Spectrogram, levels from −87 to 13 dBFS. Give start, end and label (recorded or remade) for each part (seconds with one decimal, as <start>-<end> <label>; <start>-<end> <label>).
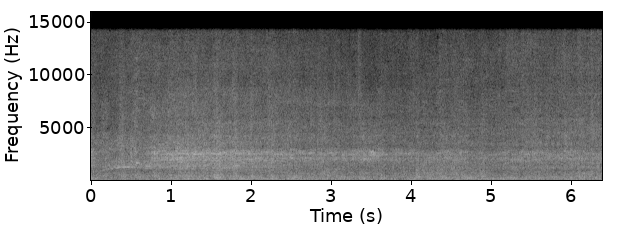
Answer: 0.0-0.7 recorded; 0.7-2.0 remade; 2.0-3.1 recorded; 3.1-4.1 remade; 4.1-5.3 recorded; 5.3-6.4 remade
